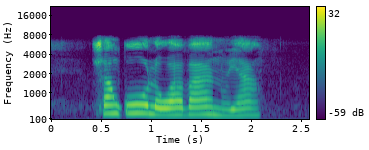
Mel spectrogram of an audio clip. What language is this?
Tsonga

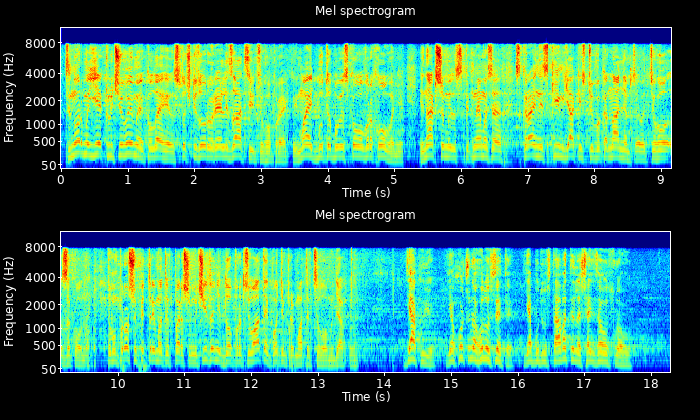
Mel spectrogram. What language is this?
Ukrainian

